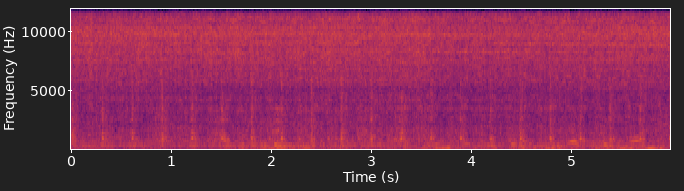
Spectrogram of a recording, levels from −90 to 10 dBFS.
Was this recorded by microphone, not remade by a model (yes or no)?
yes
